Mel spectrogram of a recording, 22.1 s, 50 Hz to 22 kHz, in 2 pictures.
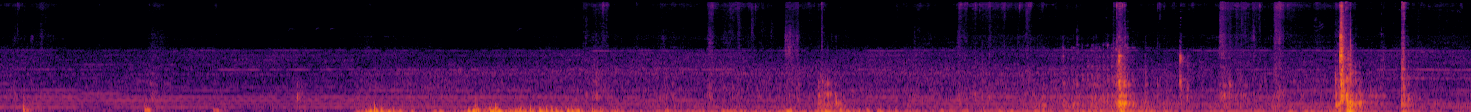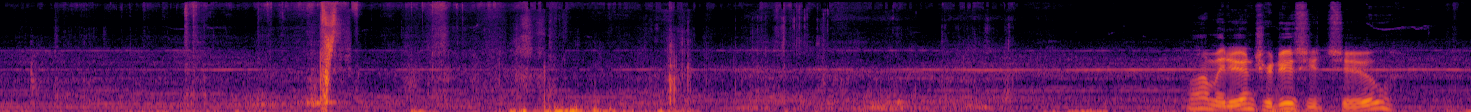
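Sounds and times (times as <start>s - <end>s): electric motor whining: 0.0s - 22.0s.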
